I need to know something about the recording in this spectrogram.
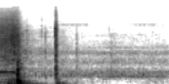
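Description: A small electric motor's steady whine stops with a thump just after the start, a single sharp click follows, then near silence.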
